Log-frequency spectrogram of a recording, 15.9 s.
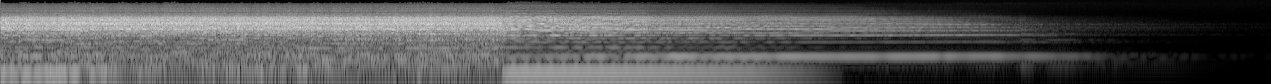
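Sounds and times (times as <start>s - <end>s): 
rock music: 0.0s - 11.2s.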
